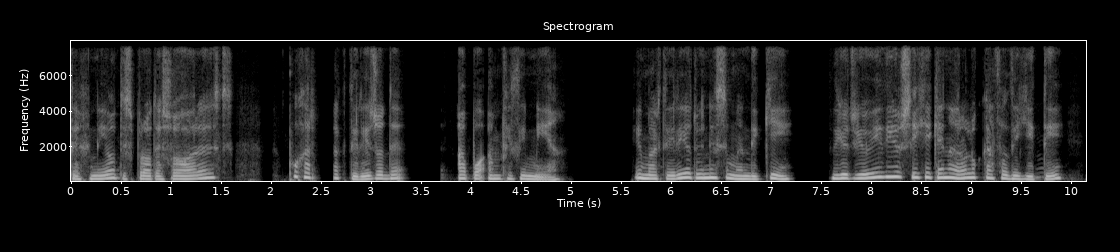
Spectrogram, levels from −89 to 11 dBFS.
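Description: From 0.98 to 2.03 s the speech shows repeated stalls (stutter): packets reached the receiver late or more slowly than they were played out, so the jitter buffer emptied again and again. Across 19 separate gaps the receiver stretched the last sound to cover the holes, filling 353 ms in total, about a third of that stretch, with the longest hold lasting 138 ms. Nothing is lost, but the speech drags and stammers as it keeps catching and restarting.

Two call audio freezes follow, at 2.41 to 2.64 s and 3.30 to 3.72 s, the second ending just before "από αμφιθυμία". In each, the last sound carries on as a fading buzz and then drops to silence, for 130 ms in the first and 310 ms in the second, before the speech resumes exactly where it stopped. The cause is likely packets held up in transit, which drained the buffer and inserted gaps of 210 ms and 393 ms into the timeline.

After "από αμφιθυμία", from 4.97 to 6.68 s, a jitter buffer slow-down runs the speech at about 90% speed while keeping its pitch. 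To rebuild a depleted reserve, the receiver repeated single pitch periods and fragments of pauses many times over, adding 173 ms. Syllables sound drawn out.

After "διότι ο", from 8.25 to 9.84 s, a jitter buffer speed-up does the reverse. With excess audio queued, the receiver cut out short slices one or a few pitch periods long, around 150 ms in all, so the speech runs at about 108% speed at unchanged pitch and sounds hurried. Throughout, the bandwidth stops at 8 kHz, which fits a G.722 call codec.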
